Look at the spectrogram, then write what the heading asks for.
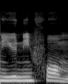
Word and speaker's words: uniform: The police officer was not wearing an uniform when she arrested the suspect. Kata bantunya mana nih? Ini dia. Uniform bacanya U. Jadi harusnya a uniform.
